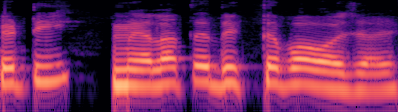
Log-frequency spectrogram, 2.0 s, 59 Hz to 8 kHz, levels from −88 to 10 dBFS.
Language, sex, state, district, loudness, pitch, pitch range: Bengali, male, West Bengal, North 24 Parganas, -13 LUFS, 205 Hz, 190-220 Hz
